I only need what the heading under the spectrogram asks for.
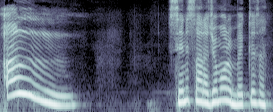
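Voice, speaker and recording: A woman's voice: a little high, moderate pace. A woman giving live gameplay commentary, swearing at opponents and getting worked up, sometimes dropping to a whisper. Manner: excitable, swears a lot, talks to opponents; drops to a whisper at times. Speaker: gamer.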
